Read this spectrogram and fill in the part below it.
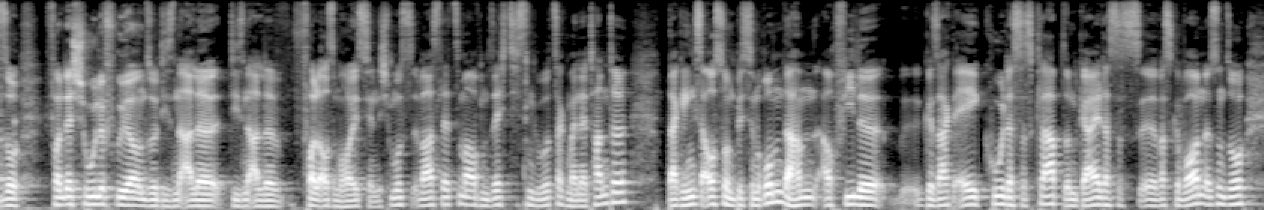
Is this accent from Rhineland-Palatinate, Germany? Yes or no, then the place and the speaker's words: yes; Mainz area, Rhineland-Palatinate, Germany; ich bin nicht Berliner. Ich komme aus der Mainzer Gegend.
